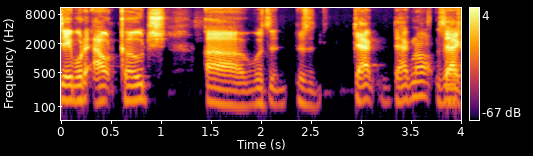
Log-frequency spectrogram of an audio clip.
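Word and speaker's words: Daigneault: And if he's able to outcoach, was it Dagnall? Is that how you say his name? Yeah. Dagnall.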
